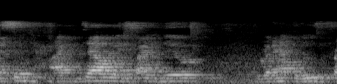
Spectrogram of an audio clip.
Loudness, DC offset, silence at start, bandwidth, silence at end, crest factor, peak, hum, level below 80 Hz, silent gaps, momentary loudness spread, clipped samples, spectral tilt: -25 LUFS; under 0.1%; 0 s; 15.5 kHz; 0 s; 18 dB; -8 dBFS; none; -48 dBFS; none; 14 LU; under 0.1%; -5 dB/octave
